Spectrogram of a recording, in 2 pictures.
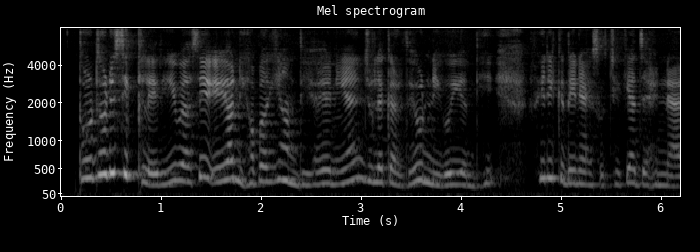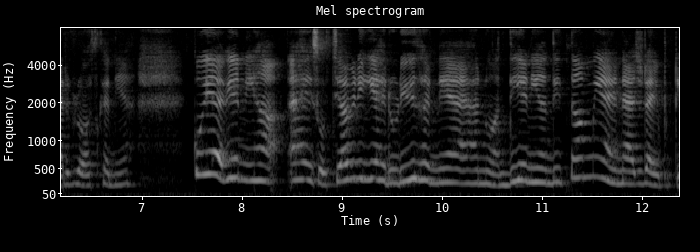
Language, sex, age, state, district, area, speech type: Dogri, female, 30-45, Jammu and Kashmir, Kathua, rural, spontaneous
